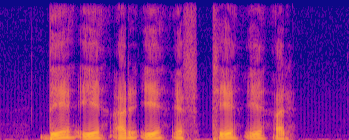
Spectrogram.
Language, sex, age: Norwegian, male, 59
